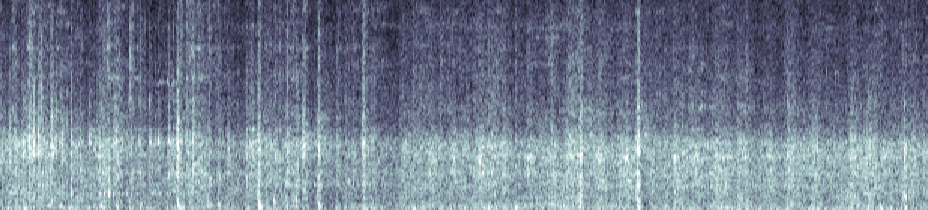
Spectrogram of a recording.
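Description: Passenger coaches of a steam-hauled train rolling past, their wheels clattering over the rail joints with a fast, irregular clickety-clack over a steady rumble. The clicks thin out about halfway through as the last coaches go by.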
